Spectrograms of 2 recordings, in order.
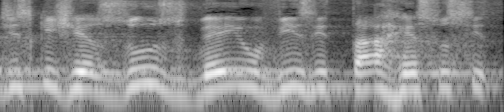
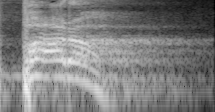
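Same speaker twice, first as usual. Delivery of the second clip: sudden high shouted command; powerful voice of God; 11 semitones higher, 5 dB louder than usual. Retold or imitated. God interrupting a self-pitying prayer, powerful commanding shout. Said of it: "e Deus diz".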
